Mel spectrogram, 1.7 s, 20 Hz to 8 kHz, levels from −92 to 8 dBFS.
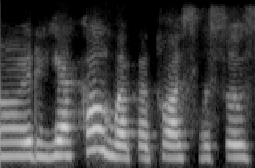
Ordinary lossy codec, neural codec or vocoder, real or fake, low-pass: Opus, 32 kbps; codec, 32 kHz, 1.9 kbps, SNAC; fake; 7.2 kHz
